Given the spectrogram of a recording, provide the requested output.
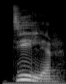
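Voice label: "diler", Azerbaijani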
